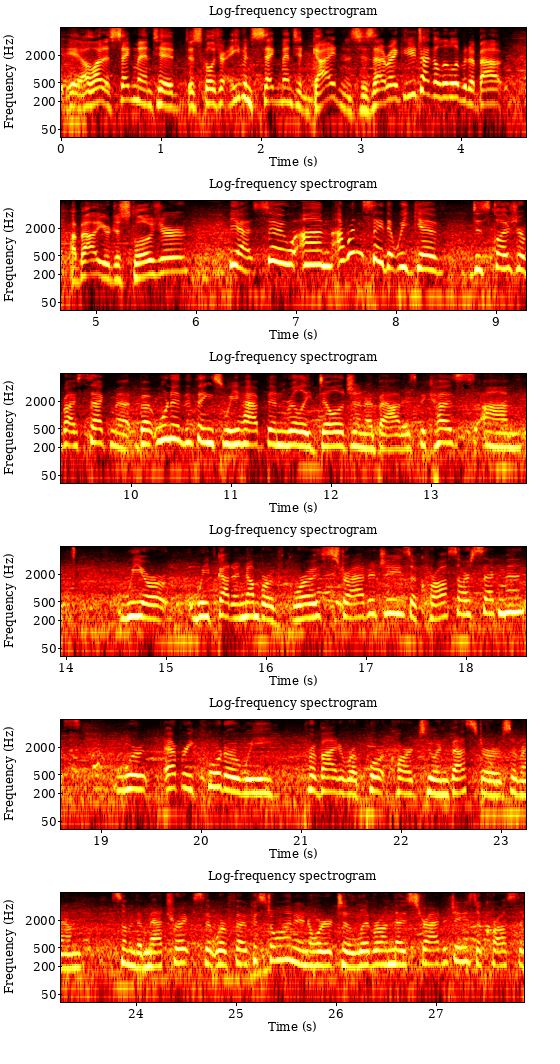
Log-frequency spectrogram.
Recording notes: live from the IR Magazine Awards - US 2016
